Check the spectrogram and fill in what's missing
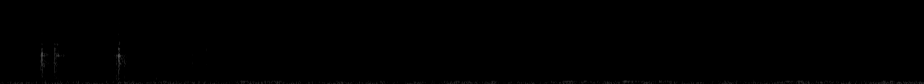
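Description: A small, empty, hollow clear plastic bottle with a white plastic cap, held in the hands, is tapped and scratched with long painted fingernails, then stood upright on the table. Two sharp, bright taps come early, followed by soft, steady scratching and faint ticks for the rest of the clip.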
